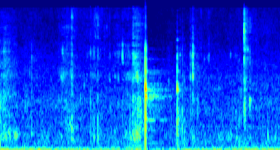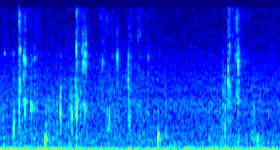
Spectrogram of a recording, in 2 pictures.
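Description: Close-miked eating: biting and chewing a soft, sauce-coated sheep brain wrapped in intestine, with scattered short wet clicks. The loudest click comes about one and a half seconds in.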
